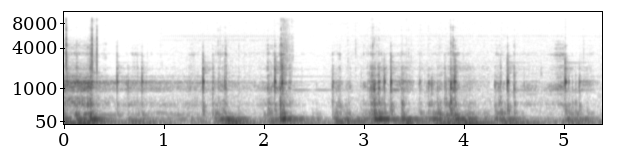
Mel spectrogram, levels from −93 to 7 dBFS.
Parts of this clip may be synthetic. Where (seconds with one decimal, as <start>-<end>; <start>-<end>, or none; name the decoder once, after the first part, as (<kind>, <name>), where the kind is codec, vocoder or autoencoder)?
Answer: none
